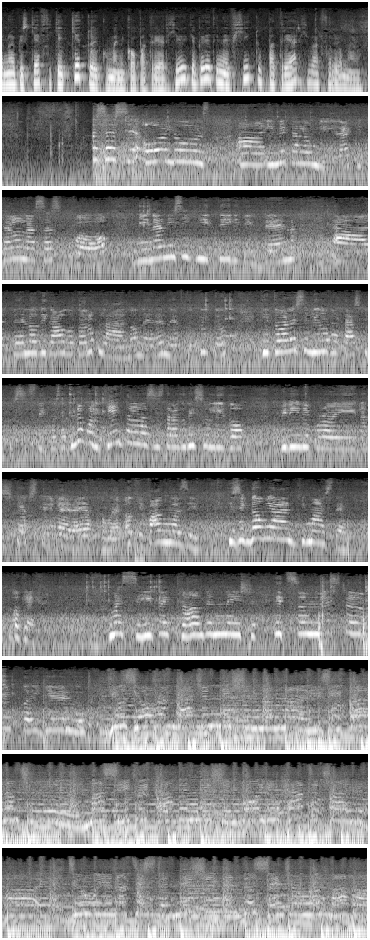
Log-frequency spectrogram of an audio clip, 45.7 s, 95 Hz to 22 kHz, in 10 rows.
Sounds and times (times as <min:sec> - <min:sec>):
Speech: 0:00.0 - 0:04.6, 0:05.7 - 0:28.0.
